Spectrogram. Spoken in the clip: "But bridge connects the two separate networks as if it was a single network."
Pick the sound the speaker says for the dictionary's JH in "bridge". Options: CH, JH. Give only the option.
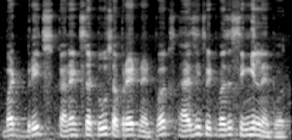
CH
